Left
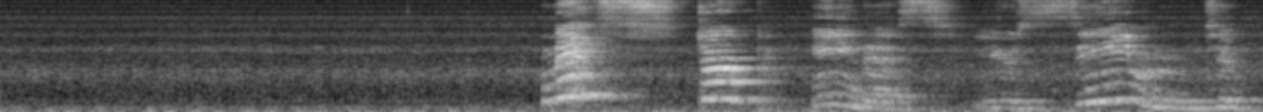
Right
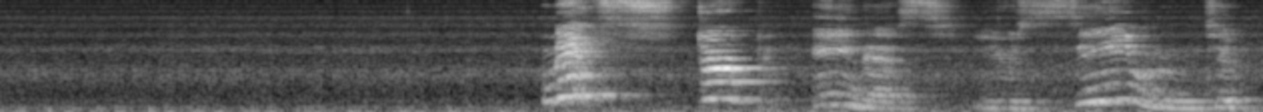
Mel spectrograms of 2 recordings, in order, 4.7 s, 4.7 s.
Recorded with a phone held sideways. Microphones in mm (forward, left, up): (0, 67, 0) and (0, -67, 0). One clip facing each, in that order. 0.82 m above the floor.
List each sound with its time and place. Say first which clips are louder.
2.0 s a shout: even; 45° left (ahead or behind), 1.1 m; by 4.7 s 40° right (ahead or behind), 0.8 m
